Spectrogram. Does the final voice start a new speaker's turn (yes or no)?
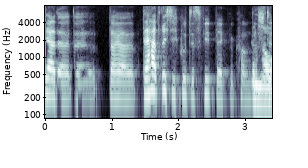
yes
